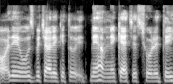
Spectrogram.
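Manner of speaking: a quick self-consoling excuse; fast Hindi excuse muttered to oneself; fast mock excuse. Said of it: "what I always recall is".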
